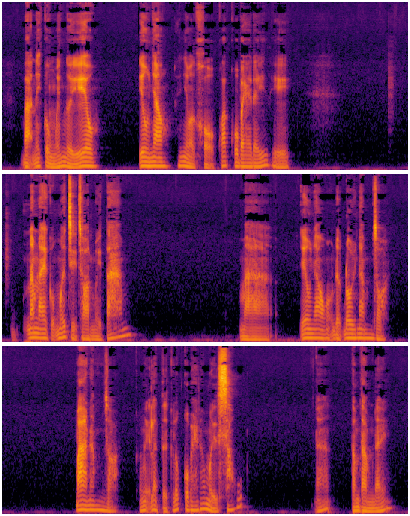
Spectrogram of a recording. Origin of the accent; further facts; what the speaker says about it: Hưng Yên, Vietnam; thì chỗ bạn ấy thì ở Hưng Yên, ở quê tôi đó các bạn.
